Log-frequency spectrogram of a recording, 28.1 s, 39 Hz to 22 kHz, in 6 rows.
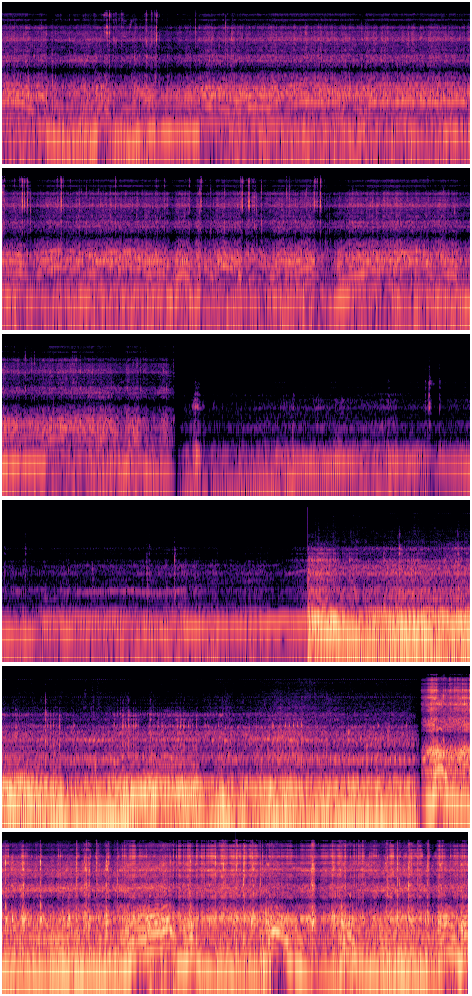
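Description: Polaris RZR 800 four-seat side-by-side's twin-cylinder engine running while driving off-road, its pitch rising and falling as the throttle changes, heard from inside the open cab. The sound drops abruptly to a quieter, duller level about eleven seconds in and jumps back louder around seventeen seconds.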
